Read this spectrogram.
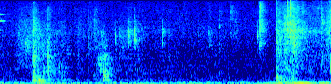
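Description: Small objects knock and rattle as a man handles them.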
